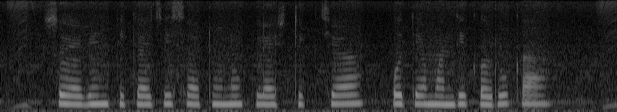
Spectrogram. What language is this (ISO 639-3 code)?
mar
